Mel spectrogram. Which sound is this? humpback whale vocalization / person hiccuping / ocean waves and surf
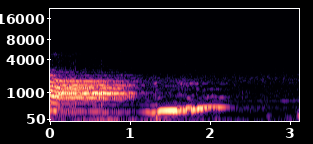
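humpback whale vocalization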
